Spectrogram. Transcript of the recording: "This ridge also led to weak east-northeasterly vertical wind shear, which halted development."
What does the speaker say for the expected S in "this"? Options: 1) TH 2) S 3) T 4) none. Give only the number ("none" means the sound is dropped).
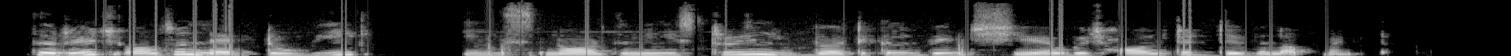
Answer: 4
